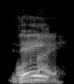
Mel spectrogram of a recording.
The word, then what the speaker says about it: Bondi: Now, the one channel that I watch quite often, I really enjoy, is Bondi Beach. Am I pronouncing it right? Is it Bondi Beach? Bondi.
